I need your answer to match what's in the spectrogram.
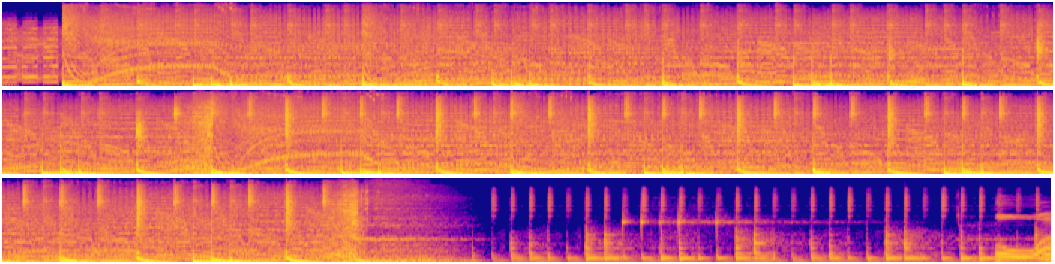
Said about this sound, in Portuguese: Voltamos aí. Voltamos então da vinheta, né, galera? A vinhetinha que rolou. Que vinheta, hein? Ficou foda Não, essa vinheta.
